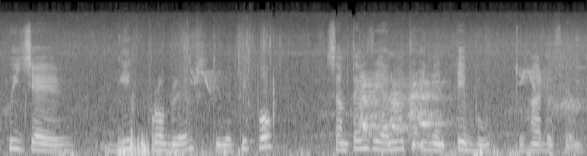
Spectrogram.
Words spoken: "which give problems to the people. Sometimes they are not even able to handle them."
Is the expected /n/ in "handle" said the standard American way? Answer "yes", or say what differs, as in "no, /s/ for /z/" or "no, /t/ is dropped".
no, /n/ is dropped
